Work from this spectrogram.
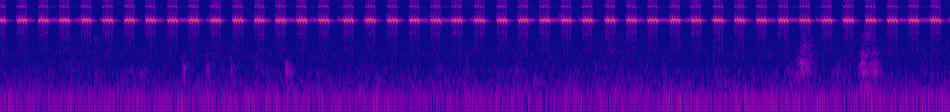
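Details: Cricket chirping steadily without pause, a bright high-pitched pulse repeated about four times per second with an even rhythm; faint low hum underneath and a few soft knocks near the end.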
